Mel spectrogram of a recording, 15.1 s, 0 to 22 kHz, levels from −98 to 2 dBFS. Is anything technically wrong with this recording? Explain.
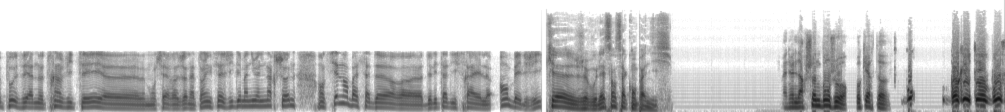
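Yes. Up to 8.21 s the sound is dull and boxy, with nothing above 3.8 kHz, roughly 10 dB quieter and carrying a faint extra hiss. Then there's an 80 ms gap and it opens up. Most likely the input switched to a poorer device with a narrower band.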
